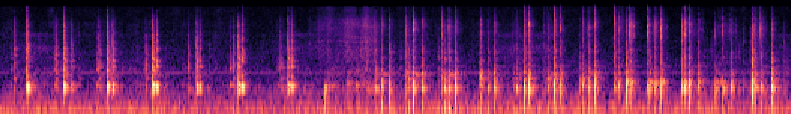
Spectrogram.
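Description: A medium-sized hollow printed metal Pokemon card tin is held and tapped on its sides with the fingertips and short nails. Evenly spaced, slow taps give way after about four seconds to faster, clustered tapping. Each tap is a crisp metallic tick with a short hollow ring around a low-mid tone, over a quiet low rumble.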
